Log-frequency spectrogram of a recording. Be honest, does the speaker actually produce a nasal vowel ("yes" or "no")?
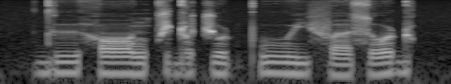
no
